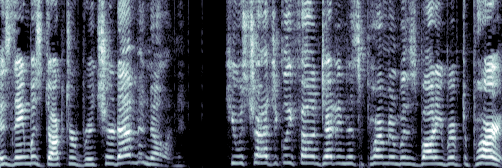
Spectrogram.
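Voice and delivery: rushed, rattled-off reading at breakneck speed. Reading the detective story text aloud: reading really, really fast. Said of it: "I know I'm reading really, really, really fast".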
